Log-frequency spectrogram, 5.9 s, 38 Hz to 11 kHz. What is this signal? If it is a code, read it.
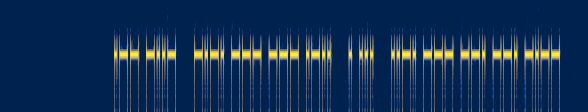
Morse code, heard as a keyed tone, about 44 wpm, 700 Hz. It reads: WX COOL ES FOGGY
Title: Common QSO Phrases 45wpm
